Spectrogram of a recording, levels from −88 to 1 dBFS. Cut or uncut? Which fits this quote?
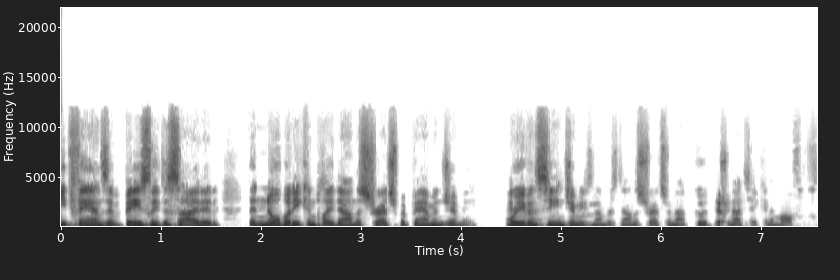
cut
